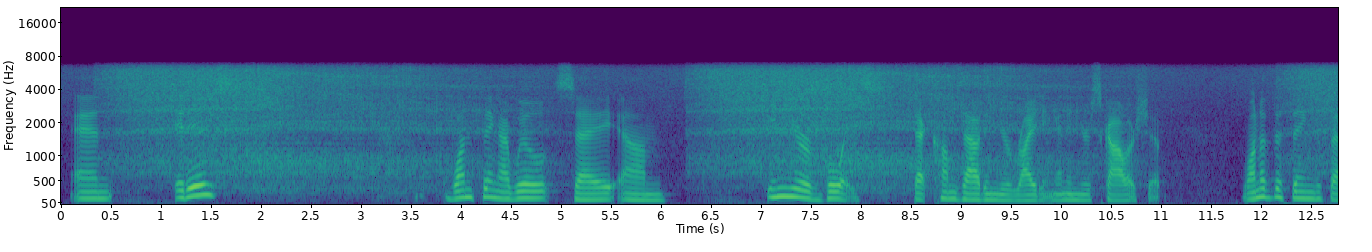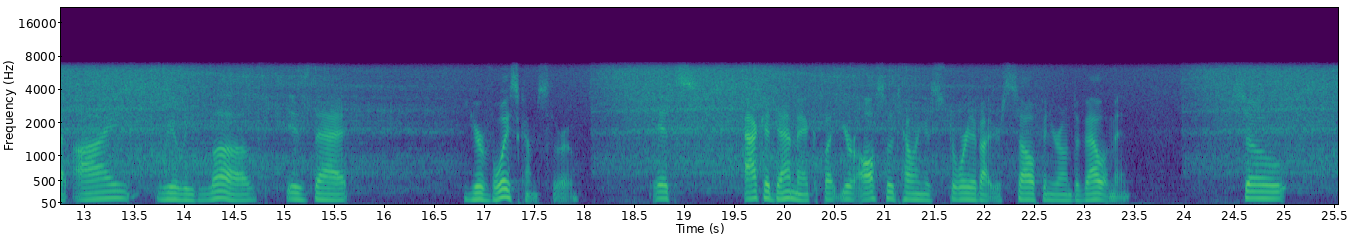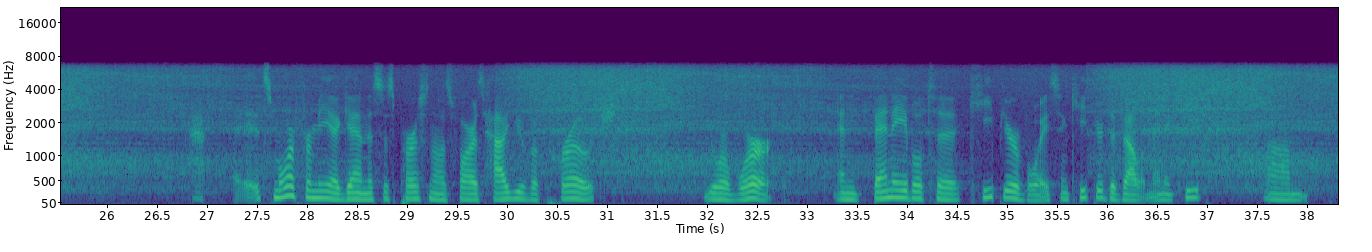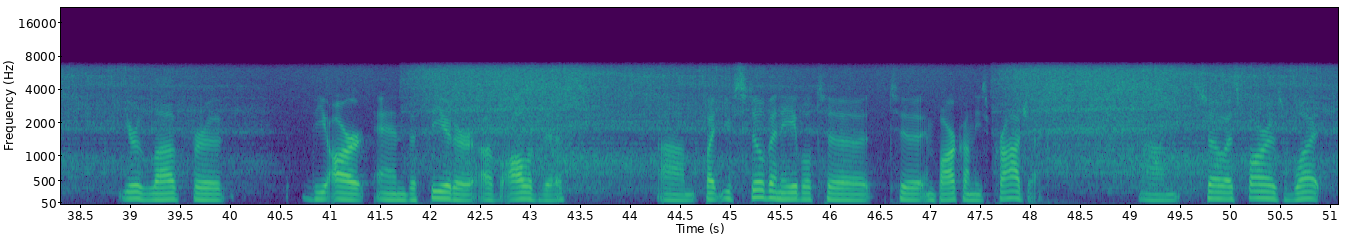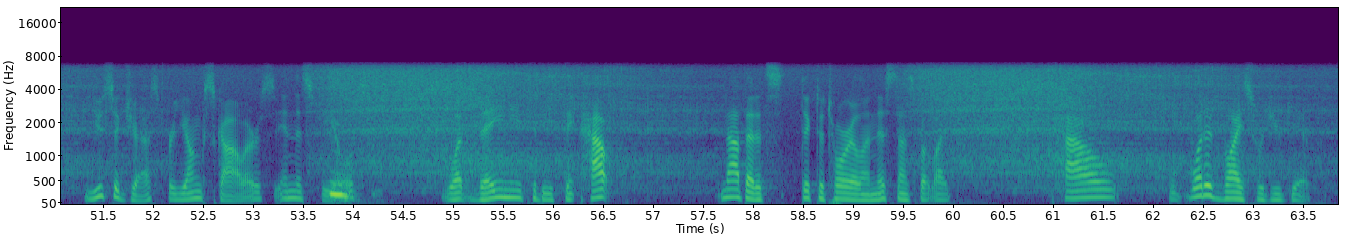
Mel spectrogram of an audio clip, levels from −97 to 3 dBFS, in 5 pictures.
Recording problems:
high frequencies cut off; noticeable; nothing above 6.5 kHz
hiss; loud; throughout; 6 dB below the speech

